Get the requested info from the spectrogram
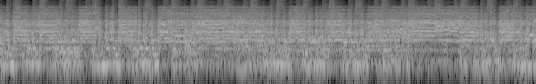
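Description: Electric guitar playing a rhythmic hard-rock riff on its own, without drums.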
